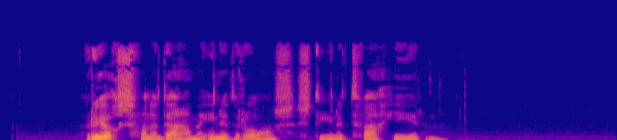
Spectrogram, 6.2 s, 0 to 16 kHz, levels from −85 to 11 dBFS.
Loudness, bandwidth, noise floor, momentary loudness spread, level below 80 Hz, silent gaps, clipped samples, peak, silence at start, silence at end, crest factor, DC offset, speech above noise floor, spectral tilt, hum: -24 LUFS; 11.5 kHz; -66 dBFS; 15 LU; -72 dBFS; none; under 0.1%; -4 dBFS; 0.85 s; 1.7 s; 22 dB; under 0.1%; 43 dB; -5 dB/octave; none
